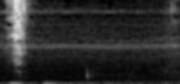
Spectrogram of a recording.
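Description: Quiet room tone with a steady low hum, broken by one brief soft hiss just after the start and a tiny tick about a second in.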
